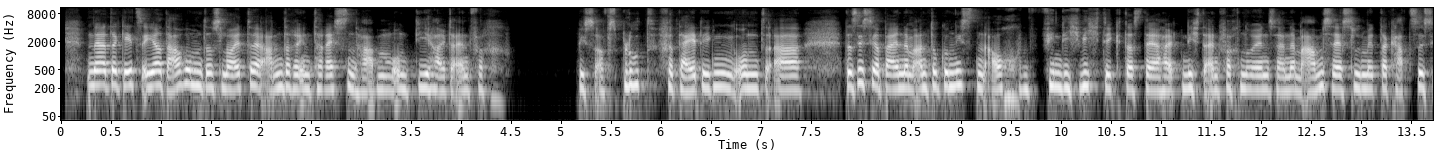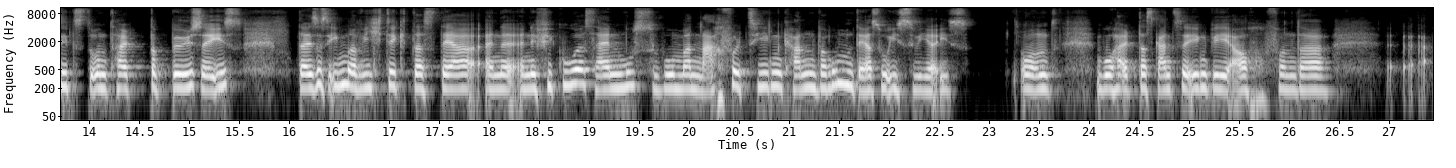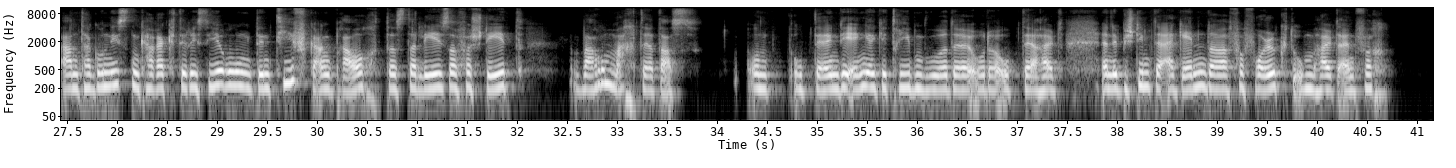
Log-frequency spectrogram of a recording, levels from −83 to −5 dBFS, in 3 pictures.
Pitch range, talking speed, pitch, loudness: 190-215 Hz, 165 wpm, 200 Hz, -16 LUFS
